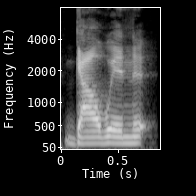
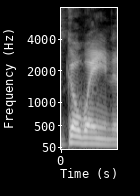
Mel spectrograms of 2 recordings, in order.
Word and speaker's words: Gawain: And so in some lines, Gawain is the pronunciation to make the rhyme scheme work. It's all alliteration, so it's mostly just the meter. Okay. And in others, Gawain is the one to use.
